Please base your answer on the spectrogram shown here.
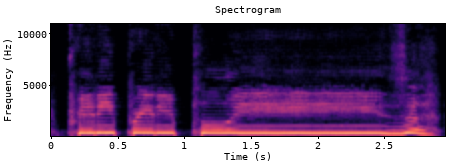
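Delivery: high, drawn-out begging; hammed-up pleading. DJ voicing a listener begging for strength, hammed-up plea. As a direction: beg sweetly, stretching "please" way out.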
